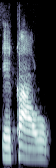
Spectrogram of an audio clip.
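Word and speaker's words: Ẹ káàárọ̀: you say good morning, in Yoruba it is pronounced as ekaro.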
